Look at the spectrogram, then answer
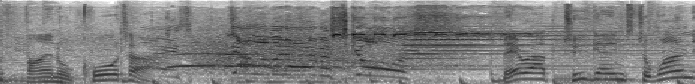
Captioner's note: whistle blows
